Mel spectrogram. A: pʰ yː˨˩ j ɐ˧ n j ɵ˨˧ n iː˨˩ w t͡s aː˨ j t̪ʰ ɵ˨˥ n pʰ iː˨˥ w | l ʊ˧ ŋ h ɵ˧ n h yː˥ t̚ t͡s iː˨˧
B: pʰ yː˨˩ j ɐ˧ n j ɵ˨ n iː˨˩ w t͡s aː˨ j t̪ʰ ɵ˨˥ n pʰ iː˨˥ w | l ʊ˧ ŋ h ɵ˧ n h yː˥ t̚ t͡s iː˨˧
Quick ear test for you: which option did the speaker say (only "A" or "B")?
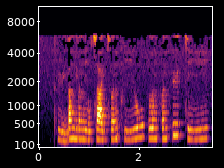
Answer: B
